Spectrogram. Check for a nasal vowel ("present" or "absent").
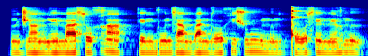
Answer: present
